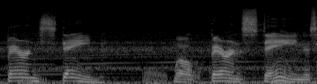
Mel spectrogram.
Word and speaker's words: Berenstain: game whatever it is Oh you mean Berenstein Bears no apparently it's Baron stain well Baron stain is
